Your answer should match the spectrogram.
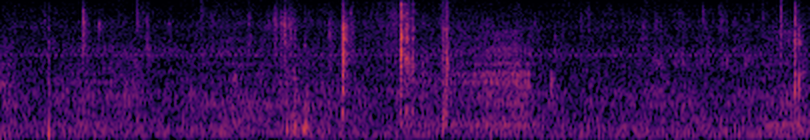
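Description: Quiet room tone with three faint, sharp clicks close together about halfway through.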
